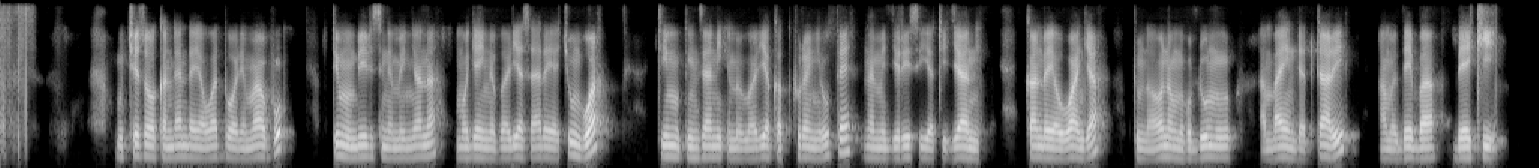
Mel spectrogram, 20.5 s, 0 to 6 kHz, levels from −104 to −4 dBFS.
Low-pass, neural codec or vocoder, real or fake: 5.4 kHz; codec, 24 kHz, 0.9 kbps, WavTokenizer, large speech release; fake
